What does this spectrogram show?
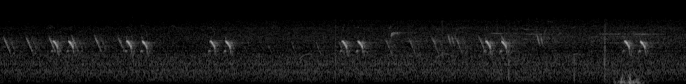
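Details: A striated pardalote in Victoria, Australia, in October 2011 gives crisp, high double notes, 'chip-chip', about every second over a soft hiss of background noise, with one dull thump near the end.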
